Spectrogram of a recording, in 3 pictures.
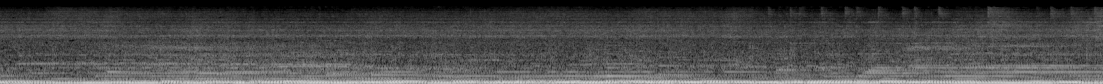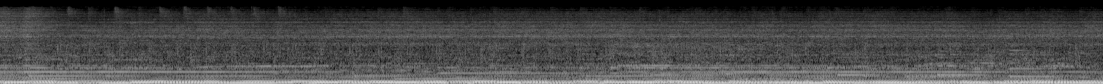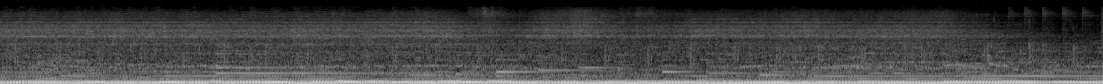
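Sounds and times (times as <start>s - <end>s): heavy steady bass: 0.0s - 33.0s
live band playing slow chords: 0.0s - 33.0s.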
